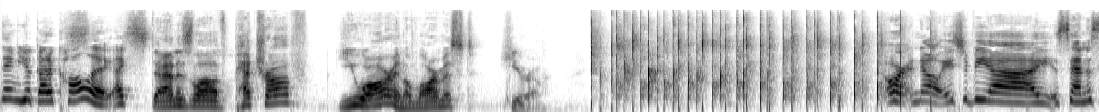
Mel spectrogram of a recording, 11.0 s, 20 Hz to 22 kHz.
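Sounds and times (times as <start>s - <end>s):
speech: 0.2s - 5.5s, 8.9s - 10.9s
hands clapping: 5.9s - 9.5s.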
